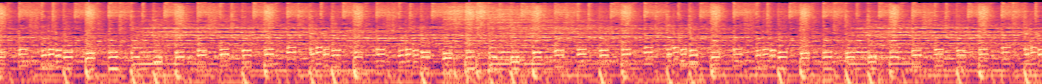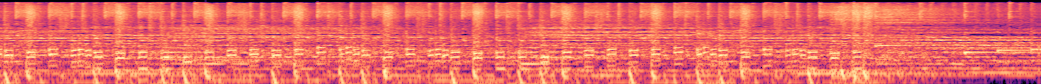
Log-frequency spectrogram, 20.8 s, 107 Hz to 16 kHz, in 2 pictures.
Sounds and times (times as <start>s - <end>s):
Music: 0.0s - 20.8s.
